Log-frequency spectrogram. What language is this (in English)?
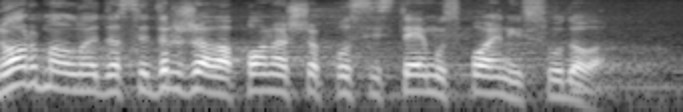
Serbian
